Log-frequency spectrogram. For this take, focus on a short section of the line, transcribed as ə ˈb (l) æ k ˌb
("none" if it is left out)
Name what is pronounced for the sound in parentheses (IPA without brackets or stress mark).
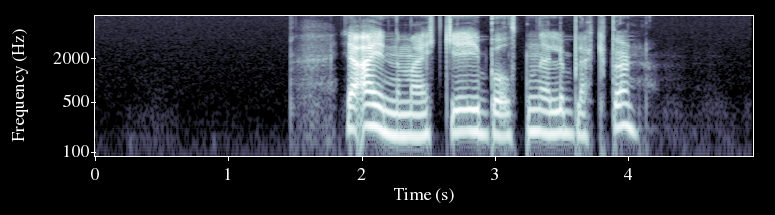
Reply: l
